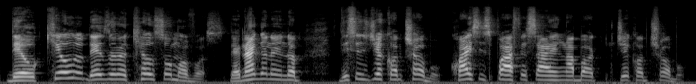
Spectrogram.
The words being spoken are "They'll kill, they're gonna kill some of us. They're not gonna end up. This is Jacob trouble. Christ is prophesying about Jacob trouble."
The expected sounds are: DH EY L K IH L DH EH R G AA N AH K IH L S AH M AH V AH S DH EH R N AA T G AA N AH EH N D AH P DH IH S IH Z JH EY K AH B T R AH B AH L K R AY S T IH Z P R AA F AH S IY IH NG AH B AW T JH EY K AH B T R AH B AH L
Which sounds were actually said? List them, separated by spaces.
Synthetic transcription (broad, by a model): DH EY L K IH L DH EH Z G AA N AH K IH L S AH M AH V AH S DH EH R N AA T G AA N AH EH N D AH P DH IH S IH Z JH EY K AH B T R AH B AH L K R AY S IH S P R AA F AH S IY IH NG AH B AW T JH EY K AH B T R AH B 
